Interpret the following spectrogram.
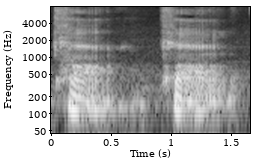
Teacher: lidahnya kita turunkan sehingga ada hembusan udara ketika membaca ka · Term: huruf K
